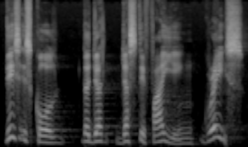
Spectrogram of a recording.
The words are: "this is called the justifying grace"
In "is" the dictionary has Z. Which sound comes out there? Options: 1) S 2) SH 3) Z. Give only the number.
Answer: 1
